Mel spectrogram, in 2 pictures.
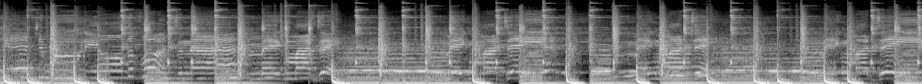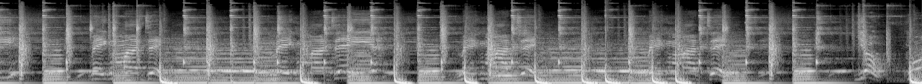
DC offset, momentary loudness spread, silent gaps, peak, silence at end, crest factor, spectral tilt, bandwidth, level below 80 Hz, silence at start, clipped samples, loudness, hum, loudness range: under 0.1%; 3 LU; none; 0 dBFS; 0 s; 8 dB; -3.5 dB/octave; over 20 kHz; -12 dBFS; 0 s; under 0.1%; -9 LUFS; none; 1 LU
